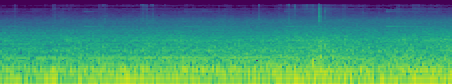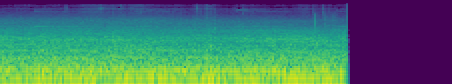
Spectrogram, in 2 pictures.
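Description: A car engine hums steadily with road noise while driving fast.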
